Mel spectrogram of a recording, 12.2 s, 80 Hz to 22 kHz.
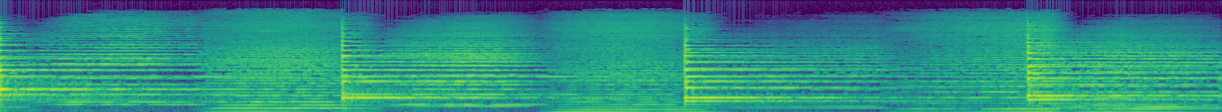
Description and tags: Put together a quick loop in Ableton Live. Goal was to create a loop that had only 2 instruments, had a warm feeling, and had heroic or memorial feel to it. I don't think I'm too happy with it, hope you'll find better use for it than I will..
